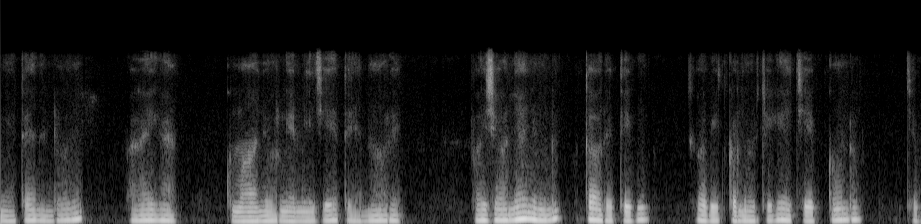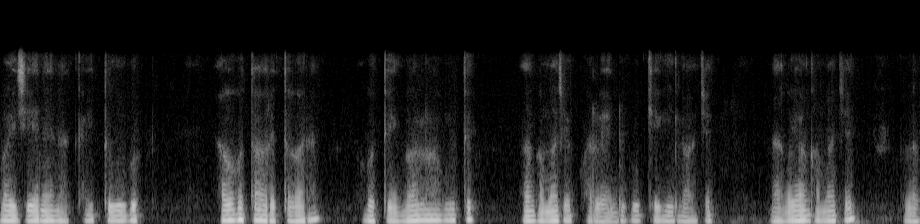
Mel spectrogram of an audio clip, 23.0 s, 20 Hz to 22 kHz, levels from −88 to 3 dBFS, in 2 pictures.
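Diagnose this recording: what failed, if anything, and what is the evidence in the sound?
The codec stage is the culprit: Opus voice compression, heavy, for the whole clip. Nothing comes through above 9 kHz, and the speech sounds muffled, hoarse and a bit robotic. That's SILK's coarse excitation coding in wideband mode, which fits a starved bitrate around 10 kbps.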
